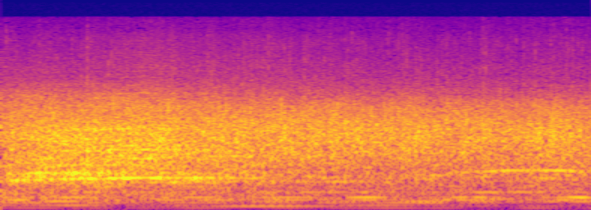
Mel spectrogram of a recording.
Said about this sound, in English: If you believe it, clap your hands and say yes.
